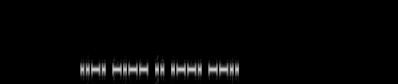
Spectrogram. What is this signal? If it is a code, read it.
Morse code, heard as a keyed tone, about 44 wpm, 700 Hz. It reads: FYIPZ
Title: Code Groups - 5 Letter:Numbers - 45wpm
